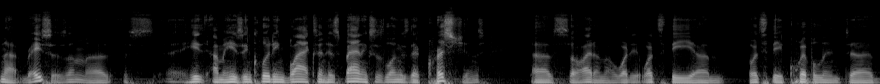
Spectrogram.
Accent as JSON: {"language": "English", "country": "United States", "said": "which as a Jew, I kind of take offense at that. I'm an American."}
